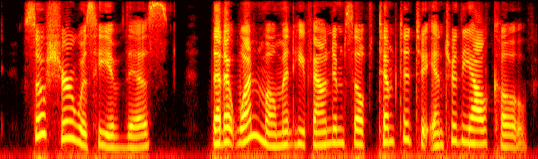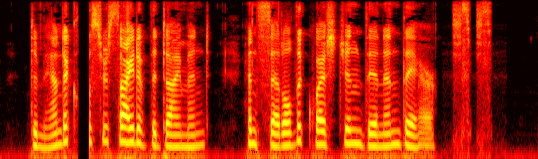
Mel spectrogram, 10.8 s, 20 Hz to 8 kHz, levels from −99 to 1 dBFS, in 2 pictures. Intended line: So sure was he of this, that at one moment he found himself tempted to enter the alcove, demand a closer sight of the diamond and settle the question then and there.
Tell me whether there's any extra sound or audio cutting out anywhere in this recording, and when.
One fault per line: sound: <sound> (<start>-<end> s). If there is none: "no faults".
sound: dropout (6.2-6.3 s)
sound: laugh (9.9-10.3 s)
